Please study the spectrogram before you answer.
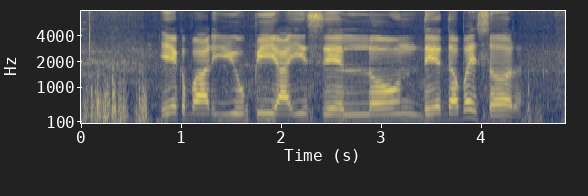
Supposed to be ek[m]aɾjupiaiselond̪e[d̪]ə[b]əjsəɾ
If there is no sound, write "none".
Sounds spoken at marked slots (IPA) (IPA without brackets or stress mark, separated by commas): b, d̪, b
